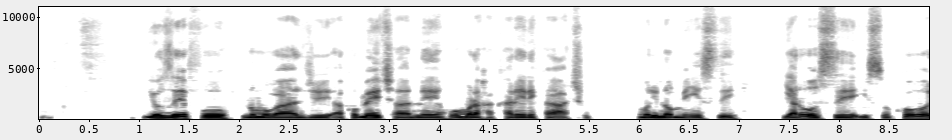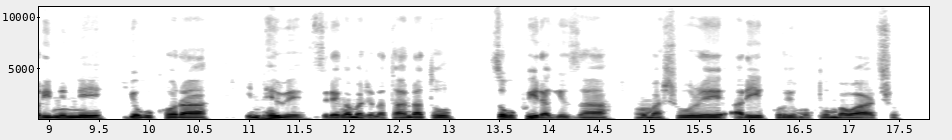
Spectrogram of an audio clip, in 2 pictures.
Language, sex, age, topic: Rundi, male, 36-49, education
